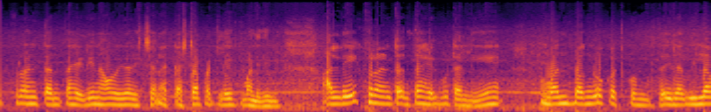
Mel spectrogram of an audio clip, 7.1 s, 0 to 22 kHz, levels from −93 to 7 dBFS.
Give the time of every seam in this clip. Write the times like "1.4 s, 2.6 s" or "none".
none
